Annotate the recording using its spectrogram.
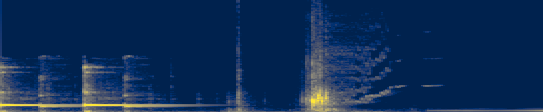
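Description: Doorbell ringing a two-note ding-dong twice, high then low each time. A short swishing sound follows about two seconds in, and a low steady musical tone enters near the end.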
